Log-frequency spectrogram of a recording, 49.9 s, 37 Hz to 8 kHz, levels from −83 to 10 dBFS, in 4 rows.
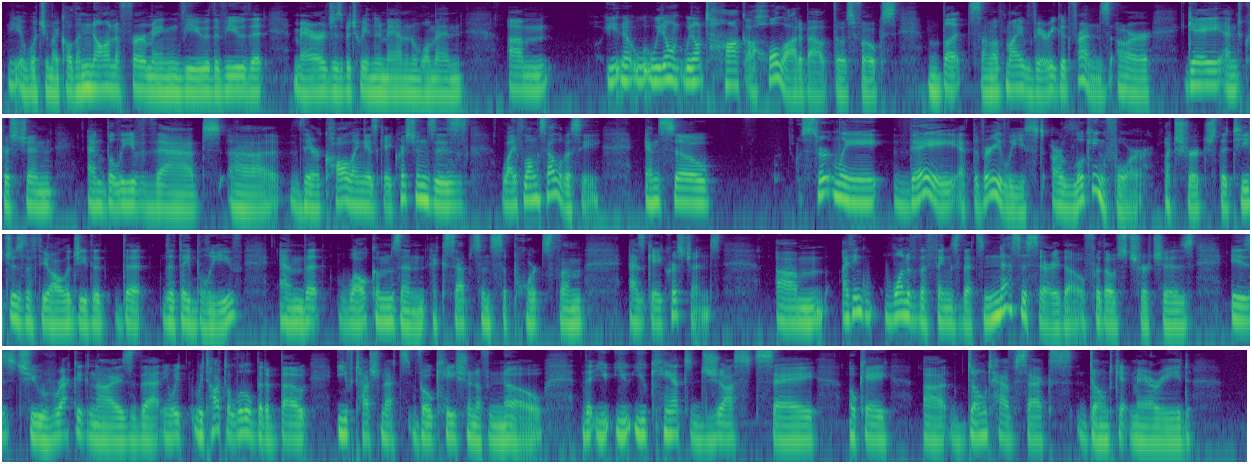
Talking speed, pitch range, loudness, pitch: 160 wpm, 105-130 Hz, -19 LUFS, 115 Hz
